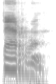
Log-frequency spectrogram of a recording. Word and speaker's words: perro: R per per so without exaggerating the Double R it's like this perro horri yeah it's actually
